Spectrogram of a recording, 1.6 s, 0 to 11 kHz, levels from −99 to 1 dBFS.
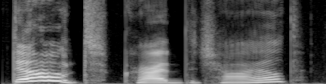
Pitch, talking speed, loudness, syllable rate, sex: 270 Hz, 145 wpm, -18 LUFS, 2.9 syllables/s, female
